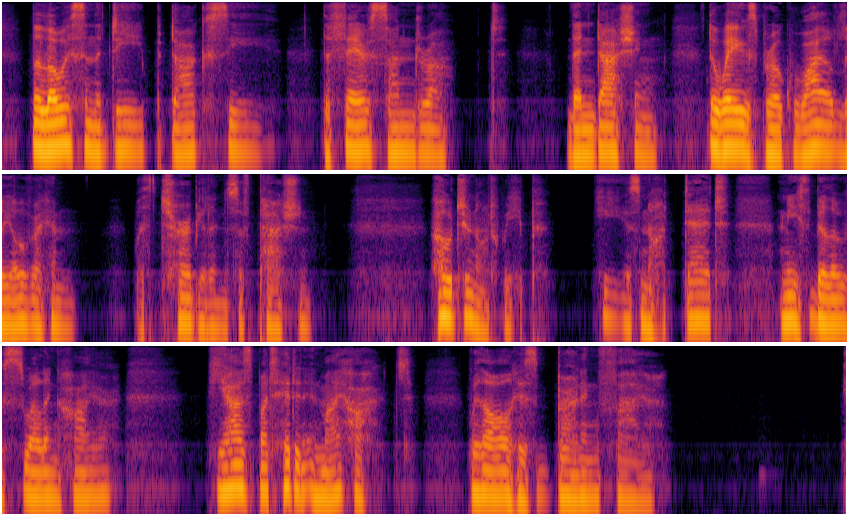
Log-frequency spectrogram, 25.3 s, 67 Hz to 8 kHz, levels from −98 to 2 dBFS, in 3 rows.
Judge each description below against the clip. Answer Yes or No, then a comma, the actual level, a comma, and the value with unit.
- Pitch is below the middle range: Yes, low, 115 Hz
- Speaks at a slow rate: Yes, slow, 115 wpm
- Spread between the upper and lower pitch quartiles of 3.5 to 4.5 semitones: No, narrow, 2.4 semitones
